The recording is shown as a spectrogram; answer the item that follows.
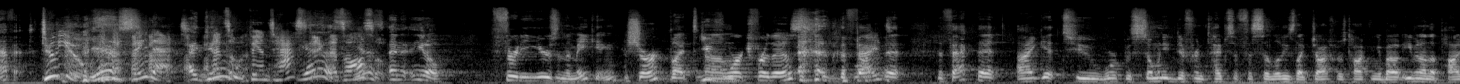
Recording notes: Flew to Orlando and recorded this special episode in the lobby of IAAPA’s World Headquarters.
